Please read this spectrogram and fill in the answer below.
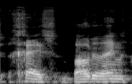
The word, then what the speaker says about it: Gijs Boudewijn: So my name is Gijs Boudewijn.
